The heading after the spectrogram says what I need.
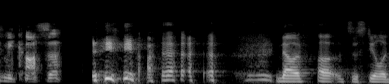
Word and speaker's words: Mikasa: I always feel the need to pronounce it as Mikasa. It is Mikasa.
